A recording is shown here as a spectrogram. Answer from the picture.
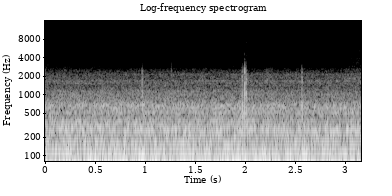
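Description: Steady low rumble of a car rolling along a road, heard as continuous engine and tire noise from inside the vehicle, with a few faint ticks and no talking.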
